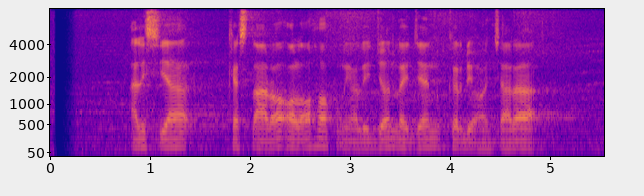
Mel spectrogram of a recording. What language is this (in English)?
Sundanese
